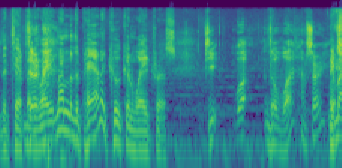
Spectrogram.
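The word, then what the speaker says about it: Pannekoeken: Pannekuchen.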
